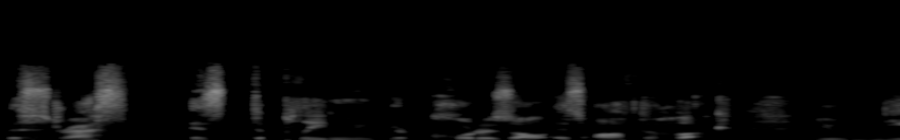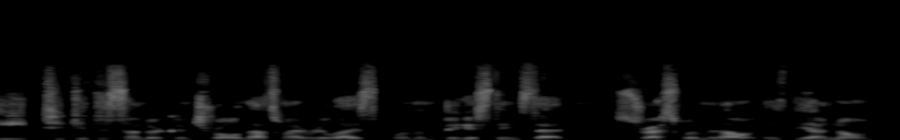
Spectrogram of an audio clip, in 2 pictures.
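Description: A doctor in his forties, appearing as a podcast guest, tells stories from his medical practice in a conversational interview. His fairly low voice, with little pitch movement and a slightly fast pace, sounds dry and close with no room sound, though the recording is rough. He speaks emphatically, repeating words and restarting sentences.

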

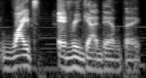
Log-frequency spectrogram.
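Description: A man with a deep voice chats casually as a podcast guest. He is blunt and sweary, given to griping, with light music in the background. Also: fairly even intonation, unhurried, creaky, husky. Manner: blunt, profane, complaining. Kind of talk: casual chat.

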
